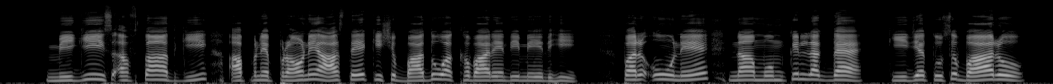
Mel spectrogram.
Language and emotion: Dogri, sad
